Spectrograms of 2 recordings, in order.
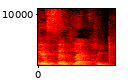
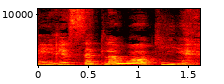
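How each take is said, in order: First: The surname has no added 'wa' syllable. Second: The surname has an added 'wa' syllable. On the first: The speaker calls it right. "Mais c'est Iris Setlaqui, effectivement" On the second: The speaker calls it wrong. "il a prononcé"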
